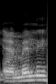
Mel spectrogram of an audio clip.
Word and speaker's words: MLA: जब आप MLA को प्रोनाउंस करते हैं तो स्टार्टिंग में आपको साउंड मिलती है एम की, ठीक है, अ की साउंड मिली, तो MLA के लिए आप क्या लगाएंगे, एन MLA, ऐसे ही MBA के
